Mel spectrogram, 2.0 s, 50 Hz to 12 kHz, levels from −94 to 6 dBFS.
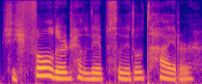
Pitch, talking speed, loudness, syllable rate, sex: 220 Hz, 210 wpm, -16 LUFS, 5.2 syllables/s, female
